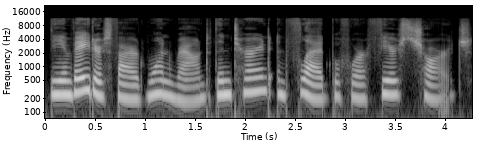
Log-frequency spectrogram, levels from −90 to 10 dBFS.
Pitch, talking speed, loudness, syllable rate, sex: 230 Hz, 185 wpm, -20 LUFS, 5.5 syllables/s, female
